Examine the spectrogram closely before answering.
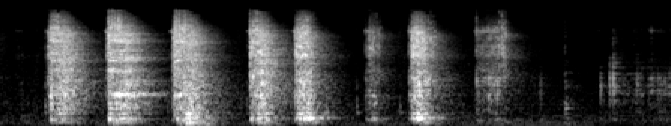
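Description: A cordless impact driver whirs and rattles in short bursts.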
